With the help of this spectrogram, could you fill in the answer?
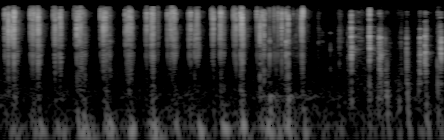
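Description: Long nails rapidly tap and scratch a small, hand-held amber glass serum bottle with a pink label sleeve and a dropper cap, with liquid inside. About twenty quick, crisp, bright clicks and scrapes follow one another with almost no ring and very little low end.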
